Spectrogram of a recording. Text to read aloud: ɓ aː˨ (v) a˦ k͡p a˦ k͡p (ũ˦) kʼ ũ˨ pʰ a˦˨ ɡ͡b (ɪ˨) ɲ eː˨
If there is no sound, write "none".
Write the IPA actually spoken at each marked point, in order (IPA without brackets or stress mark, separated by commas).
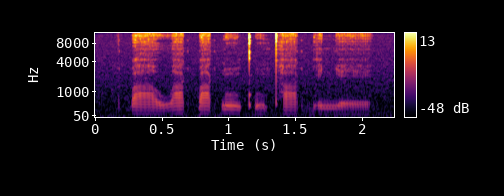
w, ũ˦˨, ɪ˨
